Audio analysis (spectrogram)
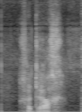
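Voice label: "gedrag", Dutch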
